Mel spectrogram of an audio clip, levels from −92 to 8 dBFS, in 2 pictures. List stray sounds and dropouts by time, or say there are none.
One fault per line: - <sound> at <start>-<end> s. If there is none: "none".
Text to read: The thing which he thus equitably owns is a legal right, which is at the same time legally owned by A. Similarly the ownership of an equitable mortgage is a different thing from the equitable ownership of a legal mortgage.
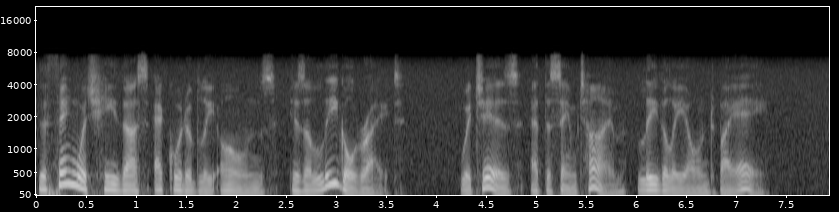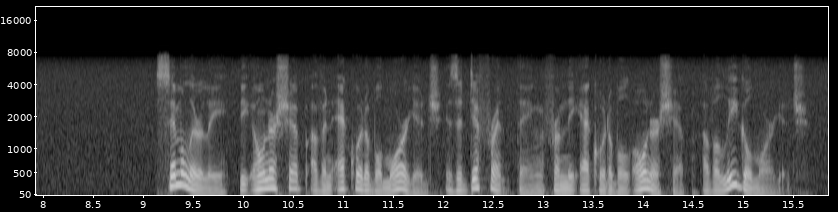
none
